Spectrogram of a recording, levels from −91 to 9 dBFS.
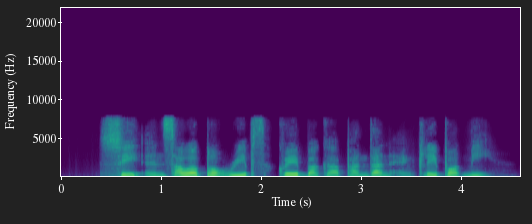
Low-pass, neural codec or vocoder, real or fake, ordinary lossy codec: none; codec, 16 kHz, 0.5 kbps, X-Codec, WavLM features, trained on Multilingual LibriSpeech; fake; none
